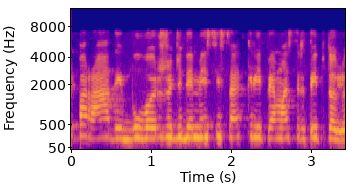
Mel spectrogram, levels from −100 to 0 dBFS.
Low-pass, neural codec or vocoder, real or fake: 7.2 kHz; none; real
